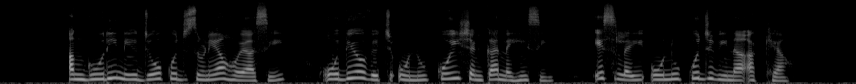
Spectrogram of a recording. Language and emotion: Punjabi, neutral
